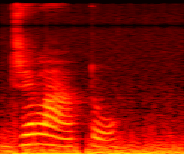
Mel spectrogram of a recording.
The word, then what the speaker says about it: gelato: As sílabas G e G, do jeito que nós conhecemos, também tem uma forma de leitura diferente. Nós lemos como se começasse com um DG. Então, quando está escrito gelato, nós lemos gelato. Onde está escrito giorno, nós lemos giorno.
